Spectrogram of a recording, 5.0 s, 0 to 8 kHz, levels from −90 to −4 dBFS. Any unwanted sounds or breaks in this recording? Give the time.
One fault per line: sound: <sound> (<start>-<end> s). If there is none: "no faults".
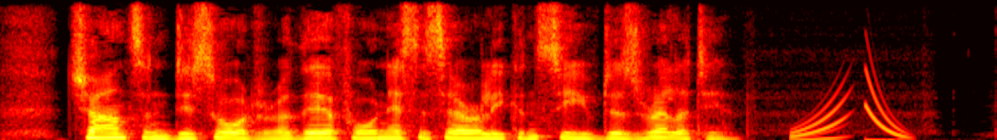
sound: chirp (4.0-4.6 s)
